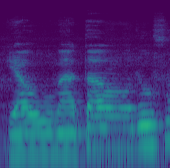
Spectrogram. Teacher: रा मुशद्दिद पर ज़बर है, तो रा को पुर यानी मोटा पढ़ेंगे।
